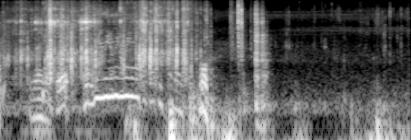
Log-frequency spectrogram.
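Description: Fishing tackle being handled: hard lures and hooks clink and click against each other in a tackle tray, with irregular light metallic rattles, most in the first second and again about halfway through. A man's voice briefly hums a held note about two seconds in.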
